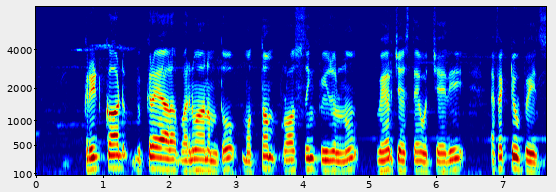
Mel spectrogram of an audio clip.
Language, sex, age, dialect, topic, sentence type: Telugu, male, 18-24, Central/Coastal, banking, statement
